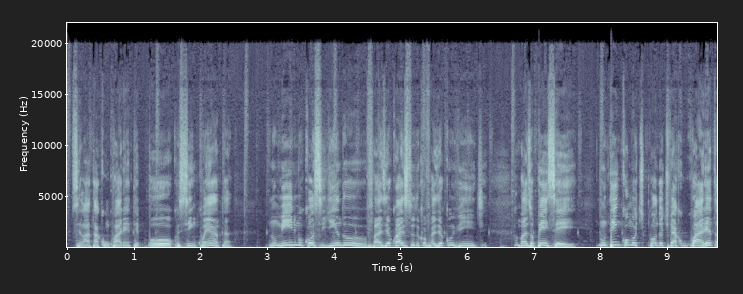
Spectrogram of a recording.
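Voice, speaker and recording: Over noticeable background noise, a man talks at a moderate pace and high pitch with ordinary pitch variation. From Brazil, Morro Agudo (Rio de Janeiro area). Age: 40s. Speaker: DJ and show host. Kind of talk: casual group discussion.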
